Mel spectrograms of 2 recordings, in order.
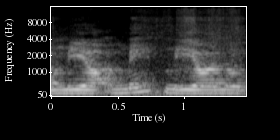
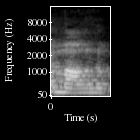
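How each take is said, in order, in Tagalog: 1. Nagsisimula ang pangalan sa tunog na 'miyo'. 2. Nagsisimula ang pangalan sa tunog na 'mau'. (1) "Pero Miyono daw" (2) "Pero mauno pagbasa nito"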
